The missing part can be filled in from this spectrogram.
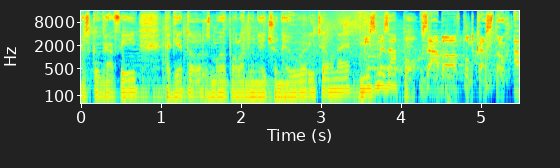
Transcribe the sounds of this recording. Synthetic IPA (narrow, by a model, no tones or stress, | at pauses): ɛskɔɡɾafiit̪aɡjɛt̪ɔzmɔjɦɔpɔɦlad̪uɲɪɛt͡ʃɔɲɛuːʋɛɾicɛlnɛːmizmɛzapɔ̰zaːbaʋafpɔt̪kast̪ɔxa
